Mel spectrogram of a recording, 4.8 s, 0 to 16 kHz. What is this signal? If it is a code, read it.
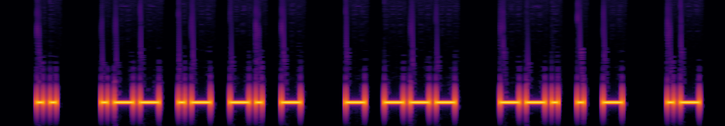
Morse code, heard as a keyed tone, about 28 wpm, 700 Hz. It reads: I WANT TO GET A
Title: Sentences from Top 1000 Words - Review Part 1 - 28wpm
